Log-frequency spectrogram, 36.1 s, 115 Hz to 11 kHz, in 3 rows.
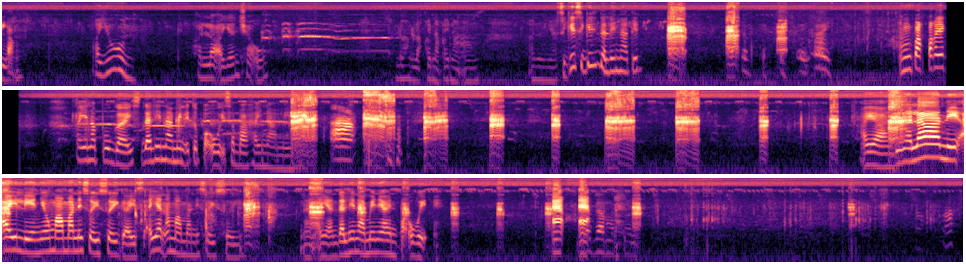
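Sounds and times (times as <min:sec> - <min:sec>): high-pitched insect chorus: 0:00.0 - 0:36.0
egret harsh calls: 0:08.2 - 0:10.3, 0:15.5 - 0:20.9, 0:21.5 - 0:24.2, 0:27.0 - 0:32.1.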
